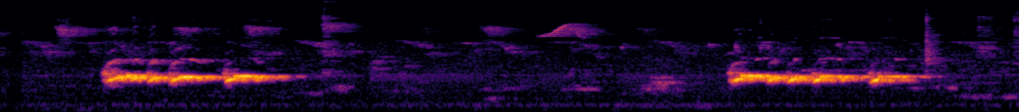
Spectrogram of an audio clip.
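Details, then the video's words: Local zebra dove singing actively in the irama style: two rapid, trilling cooing phrases about a second long, separated by a pause of roughly two seconds, with faint scattered chirps between them. "perkutut lokal irama gacor"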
